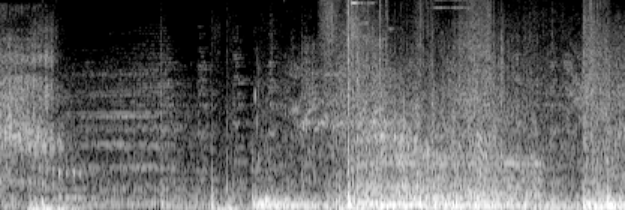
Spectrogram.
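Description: Confringo fire-blast spell explosions in the video game Hogwarts Legacy: loud booming blasts and crashing impacts that build into a sustained, rumbling barrage of battle noise.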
